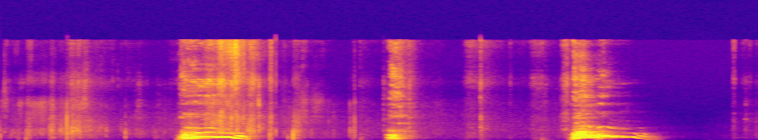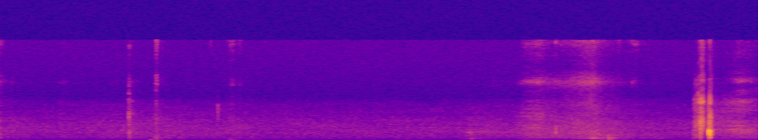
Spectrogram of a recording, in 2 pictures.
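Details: Alaskan Malamute teaching a second dog to howl; three short tonal howls with falling harmonics, each under a second long, with quiet gaps between them and a few faint clicks later.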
